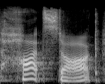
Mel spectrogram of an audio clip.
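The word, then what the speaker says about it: Hautestock: So two places I would recommend you look is Hotstock, which is spelled H-A-U-T-E stock.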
